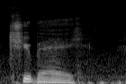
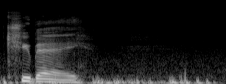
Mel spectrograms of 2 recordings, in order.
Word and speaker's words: Cube: our view of Mount Cube see ube that pronounced a cube this new hampshire's trying to get fancy on us and call it cube a so mount cube a we are climbing pretty cool I wish they'd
